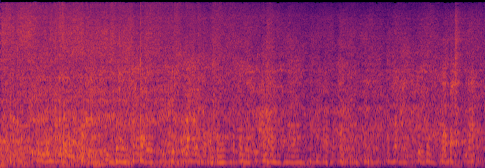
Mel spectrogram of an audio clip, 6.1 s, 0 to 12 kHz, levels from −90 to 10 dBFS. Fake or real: fake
